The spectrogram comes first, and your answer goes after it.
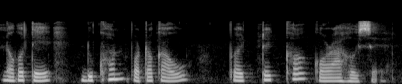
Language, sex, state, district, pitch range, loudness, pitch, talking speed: Assamese, female, Assam, Kamrup Metropolitan, 160-205 Hz, -20 LUFS, 180 Hz, 90 wpm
